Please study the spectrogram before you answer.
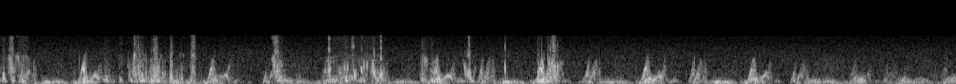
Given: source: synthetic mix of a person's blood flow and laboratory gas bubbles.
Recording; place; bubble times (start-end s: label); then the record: Doppler ultrasound of blood flow; precordium
0.00-0.28 s: bubbles
1.01-1.12 s: bubbles
1.18-1.24 s: bubbles
1.26-1.85 s: bubbles
1.89-1.98 s: bubbles
2.71-3.02 s: bubbles
3.25-3.88 s: bubbles
4.20-4.41 s: bubbles
4.62-4.77 s: bubbles
5.01-5.09 s: bubbles
5.33-5.64 s: bubbles
From the record:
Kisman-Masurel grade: 232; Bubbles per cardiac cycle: several, 3 to 8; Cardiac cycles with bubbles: 50 to 99%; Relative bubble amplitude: moderate (0.250 to 0.450); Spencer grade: 3 (all of the cardiac periods contain showers or single bubble signals, but not dominating or overriding the cardiac motion signals); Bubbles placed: anywhere in the cardiac cycle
